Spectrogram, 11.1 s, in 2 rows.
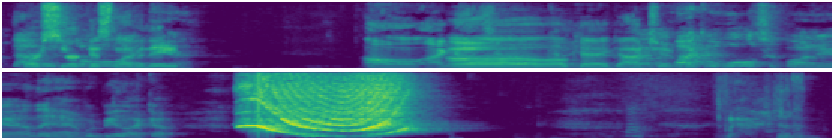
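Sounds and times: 
speech: 0.1 - 1.3, 2.4 - 8.1, 10.3 - 11.0
slide whistle: 7.1 - 8.5.

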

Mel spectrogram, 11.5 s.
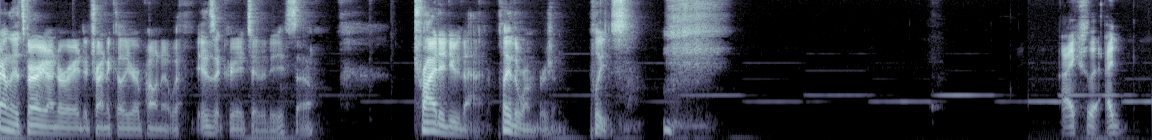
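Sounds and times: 
speech: 0.0 - 3.2, 4.2 - 7.1, 10.6 - 11.3
ambulance siren wailing in a two-tone pattern: 1.9 - 11.5.

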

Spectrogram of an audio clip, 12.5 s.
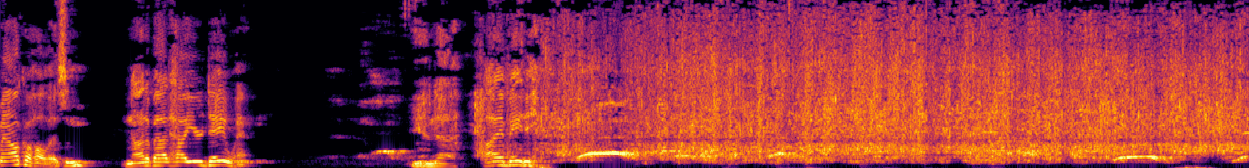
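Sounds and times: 
speech: 0.0 - 2.6, 3.6 - 5.7
audience applause: 4.7 - 12.4.

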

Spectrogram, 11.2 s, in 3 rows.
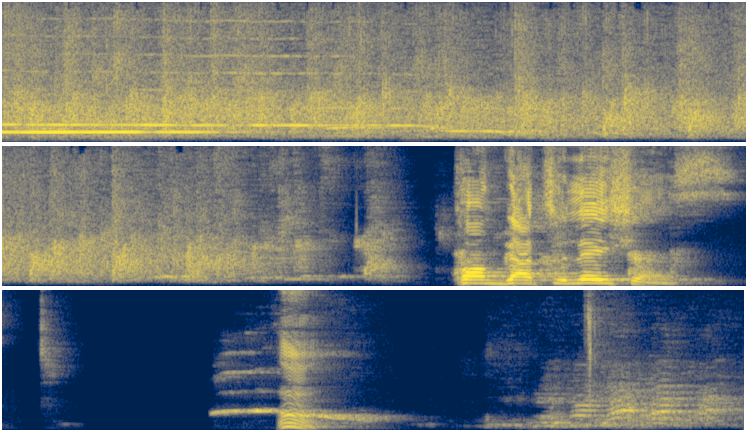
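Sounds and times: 
crowd applauding: 0.0 - 6.2
speech: 6.0 - 7.2
laughter: 10.1 - 11.1.

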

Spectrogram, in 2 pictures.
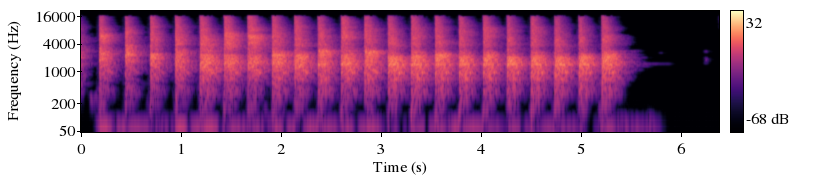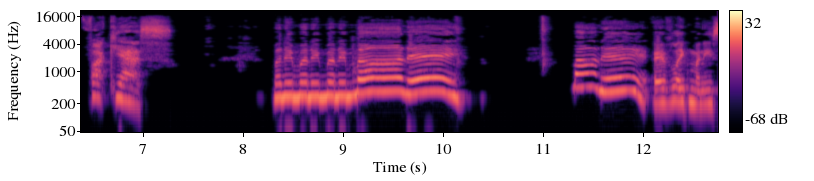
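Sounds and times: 
person clapping hands: 0.0 - 5.7
speech: 6.7 - 7.1, 8.3 - 10.3, 11.3 - 12.7.

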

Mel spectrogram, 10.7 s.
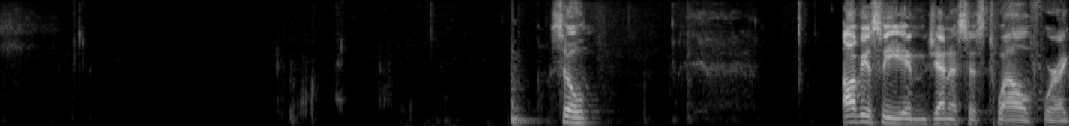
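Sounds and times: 
person drinking a sip of water: 2.7 - 4.5
speech: 5.5 - 6.0, 8.4 - 10.6.

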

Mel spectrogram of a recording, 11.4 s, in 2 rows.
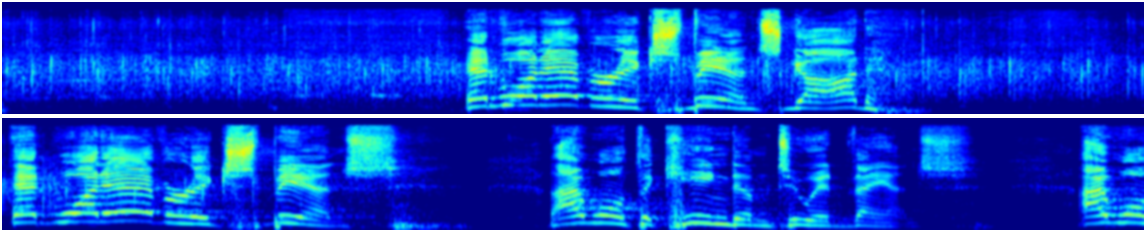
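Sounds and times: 
audience clapping: 0.0 - 6.8
speech: 2.3 - 4.6, 5.8 - 7.8, 8.4 - 11.4.

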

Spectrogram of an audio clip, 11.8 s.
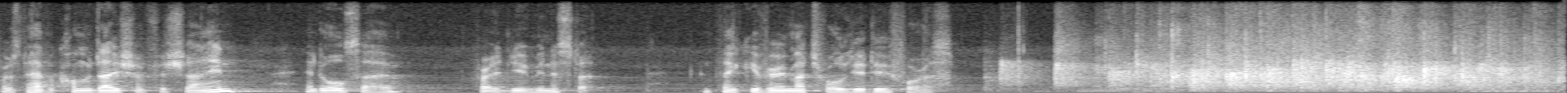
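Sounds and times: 
speech: 0.0 - 4.6, 5.3 - 7.2
audience clapping: 7.4 - 11.7.

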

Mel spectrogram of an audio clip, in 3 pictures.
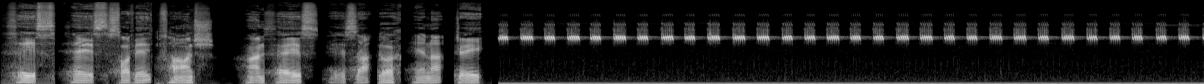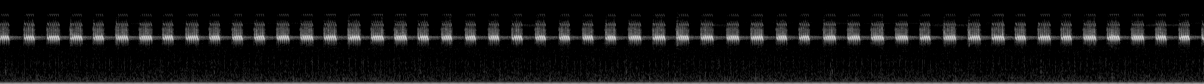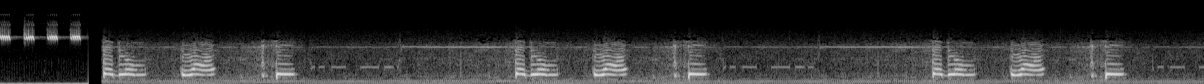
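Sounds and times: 
speech: 0.2 - 4.9, 25.2 - 27.2, 29.3 - 31.3, 33.4 - 35.4
Japanese burrowing cricket song: 5.0 - 25.0.

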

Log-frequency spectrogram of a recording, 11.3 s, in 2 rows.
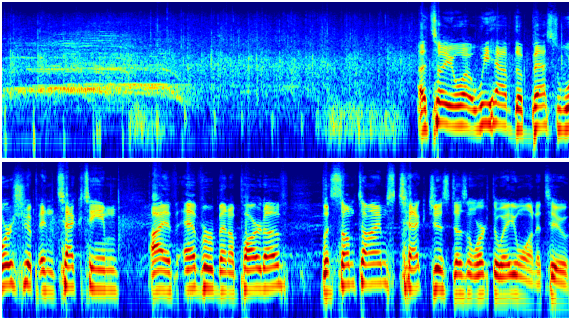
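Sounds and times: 
whoops: 0.0 - 3.2
crowd clapping and cheering: 0.0 - 7.8
speech: 4.2 - 11.3.

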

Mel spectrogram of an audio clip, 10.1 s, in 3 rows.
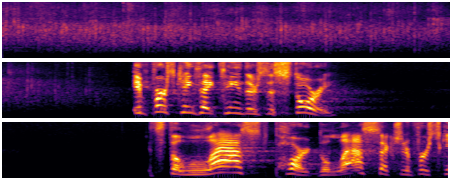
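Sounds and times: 
audience applauding: 0.0 - 4.2
speech: 4.4 - 6.0, 8.0 - 10.0.

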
